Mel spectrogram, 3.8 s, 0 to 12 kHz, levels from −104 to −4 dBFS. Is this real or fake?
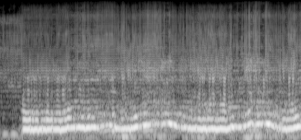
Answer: fake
